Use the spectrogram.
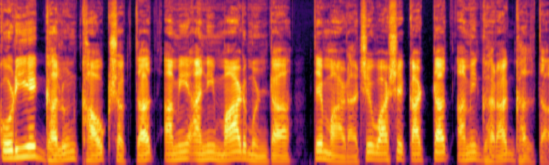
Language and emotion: Goan Konkani, neutral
